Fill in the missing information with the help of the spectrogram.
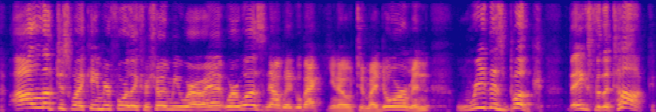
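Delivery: loud, high, hammed-up false cheer; forceful exit. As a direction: blurt loud thanks to escape a conversation. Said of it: "exited the conversation fairly forcefully".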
